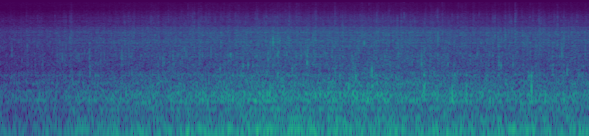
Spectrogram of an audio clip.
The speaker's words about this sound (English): I love the boiling sound of the hot pot. This sound reminds me of the hot pot restaurant that I used to go to with my parents in Beijing.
